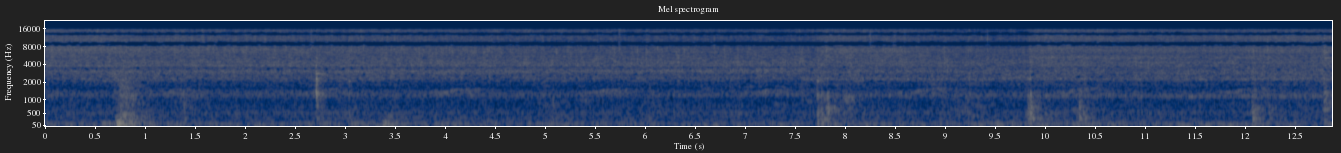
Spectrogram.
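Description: Butter sizzling steadily in a hot pressure cooker as garlic cloves and chopped onion are dropped in, with a few light knocks of pieces landing in the pan.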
